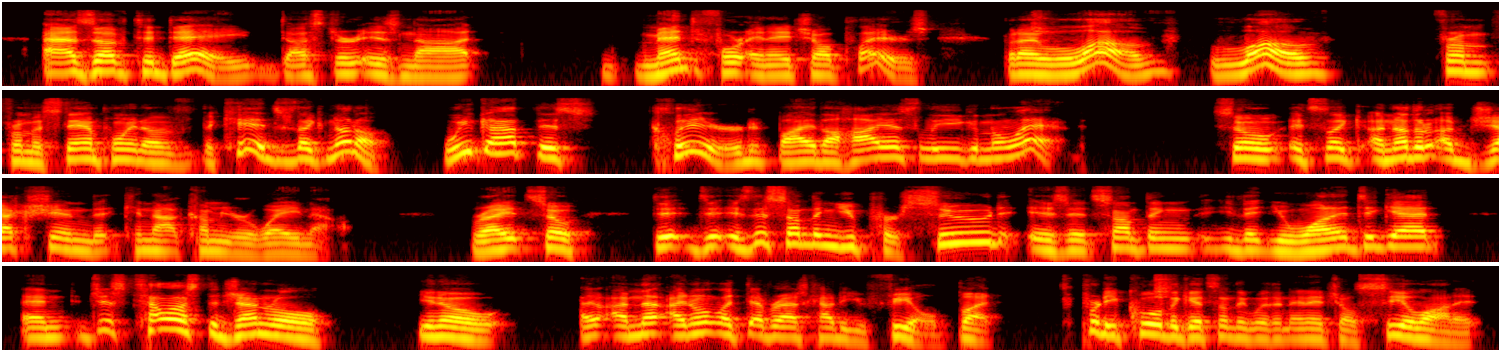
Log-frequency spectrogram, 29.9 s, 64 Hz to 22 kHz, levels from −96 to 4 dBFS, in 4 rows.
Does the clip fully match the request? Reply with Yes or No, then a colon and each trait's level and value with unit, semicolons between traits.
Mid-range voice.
Yes: medium, 165 Hz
